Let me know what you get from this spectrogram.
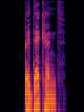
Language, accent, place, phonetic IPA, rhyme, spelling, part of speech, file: German, Germany, Berlin, [bəˈdɛkn̩t], -ɛkn̩t, bedeckend, verb, De-bedeckend.ogg
- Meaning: present participle of bedecken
